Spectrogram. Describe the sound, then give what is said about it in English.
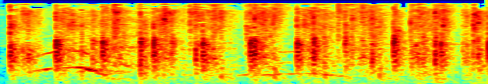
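Small live studio audience applauding during a special teach-in in Berkeley, California on the threat of war against Iraq: a dense, steady patter of clapping hands that swells and ebbs in uneven waves throughout. “And of course, you can hear we have a live studio, small studio audience here.”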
